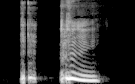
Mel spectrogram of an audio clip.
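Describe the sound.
A single throat clearing: two short rough bursts followed by a longer, voiced, rasping hum that tapers off.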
